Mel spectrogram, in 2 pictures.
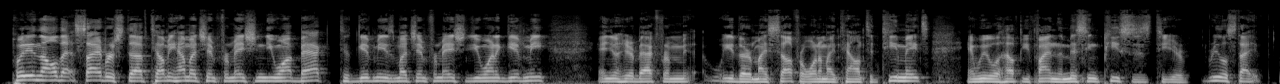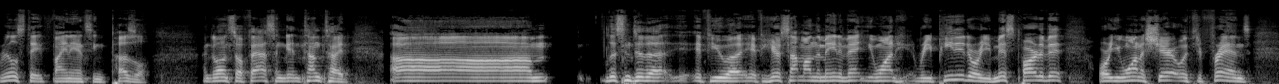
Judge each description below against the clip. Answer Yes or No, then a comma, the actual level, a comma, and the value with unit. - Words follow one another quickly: Yes, fast, 225 wpm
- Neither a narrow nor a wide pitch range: Yes, average, 3.6 semitones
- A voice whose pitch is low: No, medium, 160 Hz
